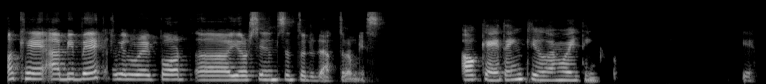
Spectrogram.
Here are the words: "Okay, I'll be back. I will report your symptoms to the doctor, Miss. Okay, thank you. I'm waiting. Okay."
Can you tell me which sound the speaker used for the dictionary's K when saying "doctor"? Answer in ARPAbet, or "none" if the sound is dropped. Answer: K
